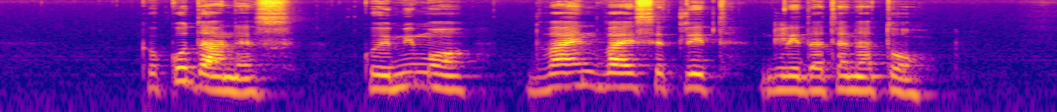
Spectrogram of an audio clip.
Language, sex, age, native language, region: Slovenian, female, 50-59, Slovenian, Central Slovenia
